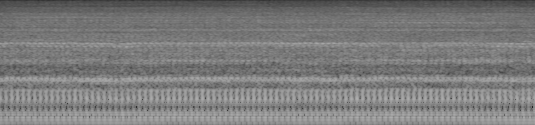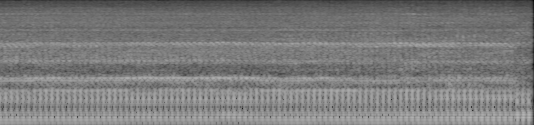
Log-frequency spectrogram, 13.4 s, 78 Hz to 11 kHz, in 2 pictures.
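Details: 1997 Honda CB50V Dream 50 (AC15) DOHC four-valve 50cc single, revived after about 15 years sitting, on stock ignition: steady, even putter at idle that settles in, no valve-train ticking from the top end; healthy, quiet idle.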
